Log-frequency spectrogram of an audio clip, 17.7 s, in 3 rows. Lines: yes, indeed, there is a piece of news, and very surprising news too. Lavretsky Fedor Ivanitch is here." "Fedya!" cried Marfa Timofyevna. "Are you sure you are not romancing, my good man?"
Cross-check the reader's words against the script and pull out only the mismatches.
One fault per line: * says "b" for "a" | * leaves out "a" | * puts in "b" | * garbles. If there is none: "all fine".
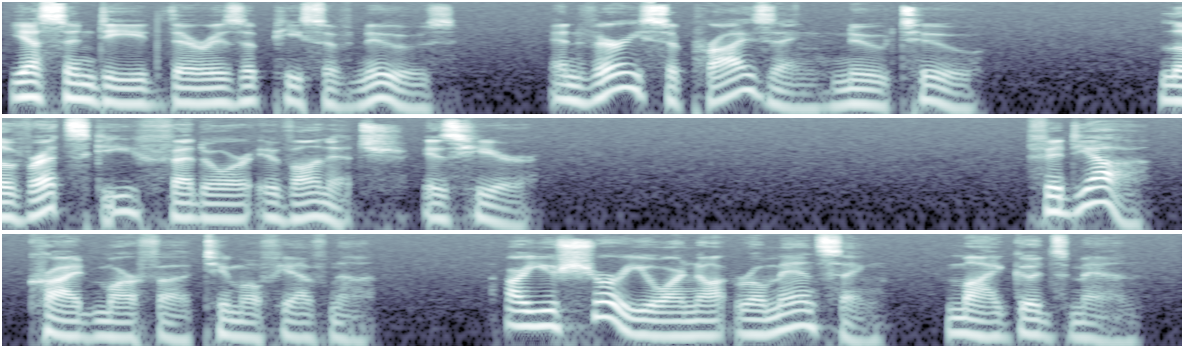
* says "new" for "news"
* says "goods" for "good"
